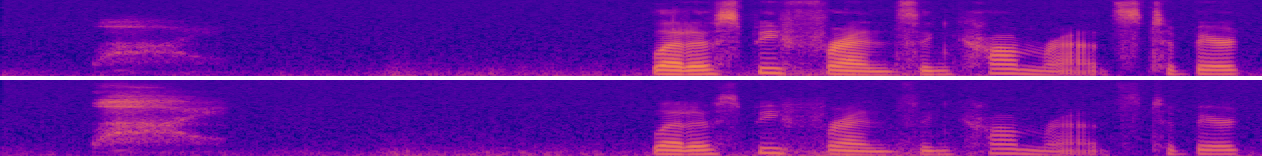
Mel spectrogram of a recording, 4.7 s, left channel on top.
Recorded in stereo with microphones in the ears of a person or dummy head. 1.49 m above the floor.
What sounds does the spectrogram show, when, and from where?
0.3 s whispering: 75° right (ahead or behind)
2.4 s a woman speaking: 50° left (ahead or behind)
